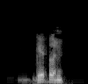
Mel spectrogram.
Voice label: "gibbon", English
